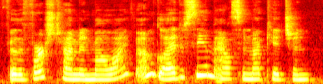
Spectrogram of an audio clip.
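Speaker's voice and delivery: high, loud, fast and jolly; jolly cook. Acted. Cook glad to see a mouse, fast jolly voice. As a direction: gush it out quickly.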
